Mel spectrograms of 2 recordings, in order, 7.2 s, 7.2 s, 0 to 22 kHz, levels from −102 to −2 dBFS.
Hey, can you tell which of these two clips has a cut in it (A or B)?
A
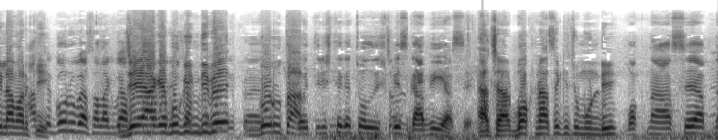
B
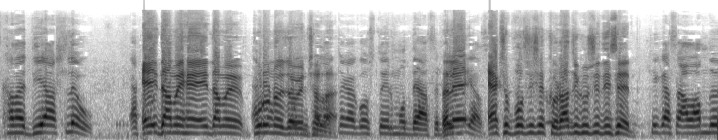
A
